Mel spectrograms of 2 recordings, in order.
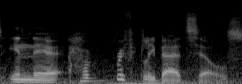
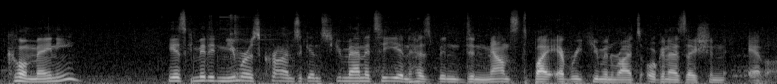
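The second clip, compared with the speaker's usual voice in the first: mock dramatic bio read; 4 semitones higher, 6 dB louder than usual. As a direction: narrate it like a hammed-up trailer. Reads prisoner bio with gusto.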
